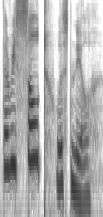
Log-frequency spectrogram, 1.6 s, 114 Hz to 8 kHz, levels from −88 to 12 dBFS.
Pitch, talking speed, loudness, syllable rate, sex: 250 Hz, 155 wpm, -17 LUFS, 3.5 syllables/s, female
